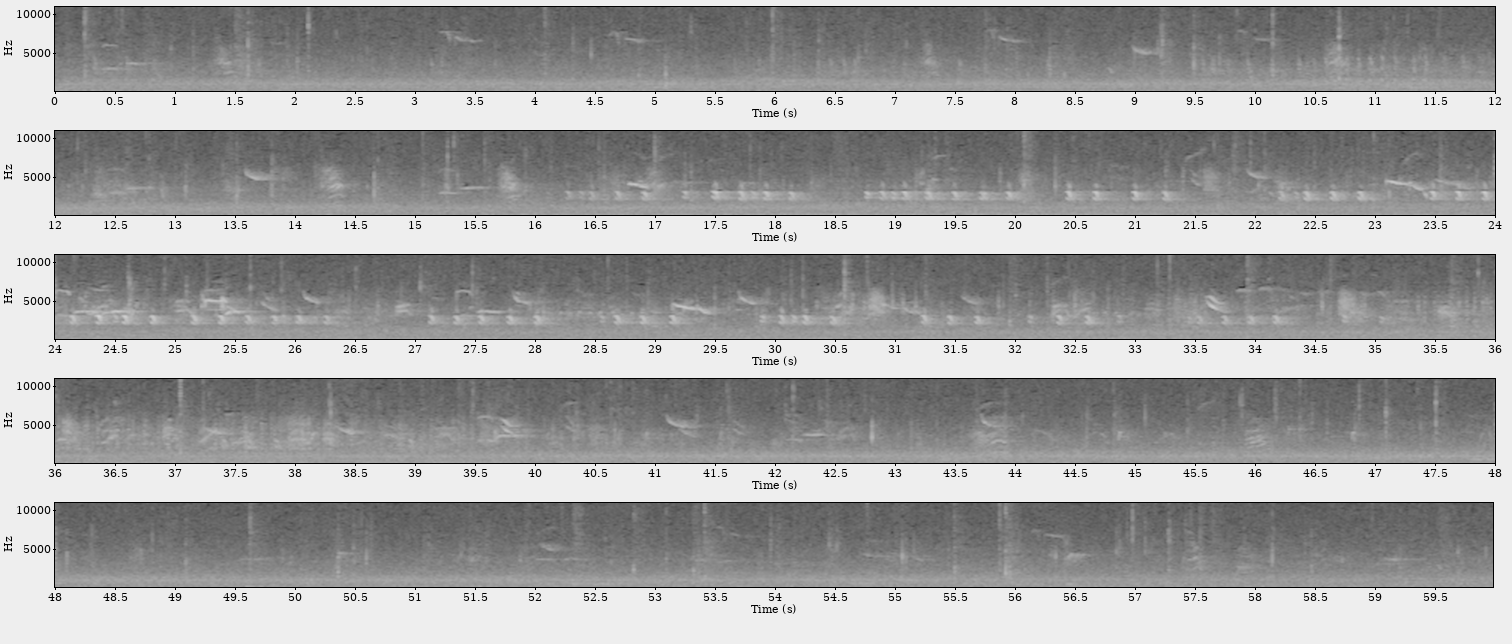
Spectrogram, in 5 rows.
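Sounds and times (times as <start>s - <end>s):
small birds trilling and chirping: 6.0s - 47.7s.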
